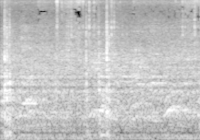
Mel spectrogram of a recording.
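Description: Faint, indistinct voices over a steady low hum, with a click at the very start.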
